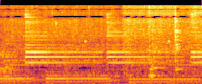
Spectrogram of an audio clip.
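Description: Vegetables sizzling in hot oil in an aluminium pressure cooker while a metal slotted spoon stirs and scrapes them, over background music with held notes.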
